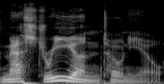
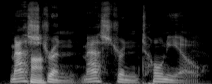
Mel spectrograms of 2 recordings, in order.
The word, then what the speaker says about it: Mastrantonio: I've always said her name as Mastriantonio. I've been getting her name wrong for since The Abyss. I've never known her name. Mastrantonio.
